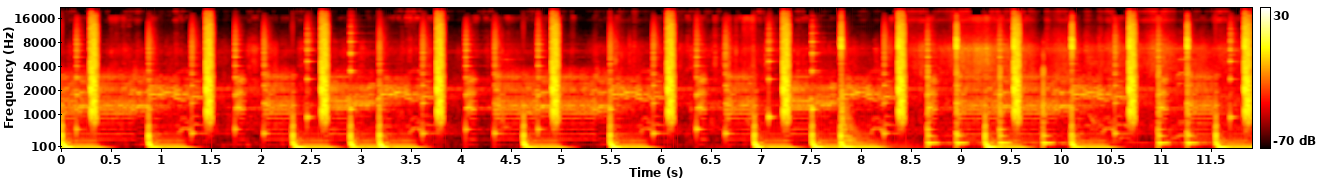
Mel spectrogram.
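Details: Hip hop music with punchy deep drum hits, bright plucked notes and a steady beat, and no animal voice.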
